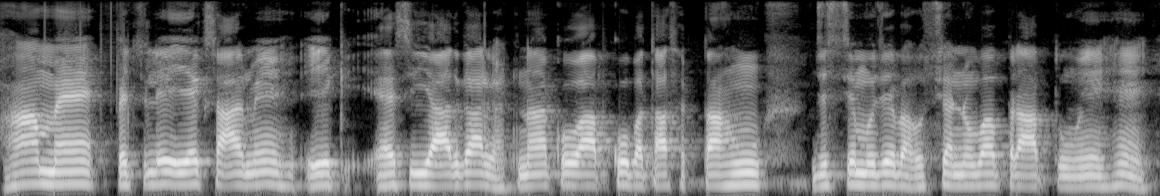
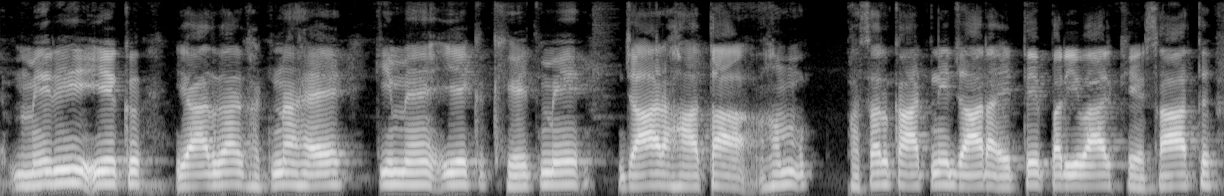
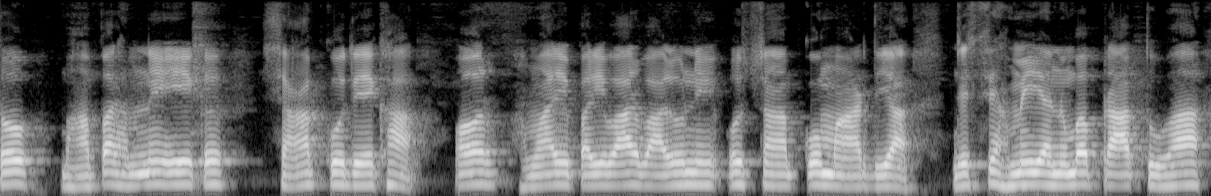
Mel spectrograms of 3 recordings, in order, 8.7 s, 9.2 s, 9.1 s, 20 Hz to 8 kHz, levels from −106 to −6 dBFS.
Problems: background sounds at intervals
